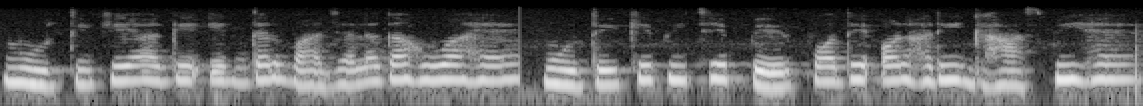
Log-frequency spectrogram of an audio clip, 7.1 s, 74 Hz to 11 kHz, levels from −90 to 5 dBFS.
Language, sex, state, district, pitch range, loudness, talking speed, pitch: Hindi, female, Bihar, East Champaran, 205-260 Hz, -15 LUFS, 145 wpm, 250 Hz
